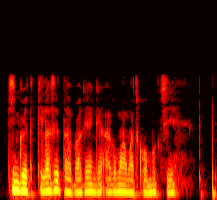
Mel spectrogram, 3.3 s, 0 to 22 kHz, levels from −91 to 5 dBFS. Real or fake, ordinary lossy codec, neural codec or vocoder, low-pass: real; none; none; 5.4 kHz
